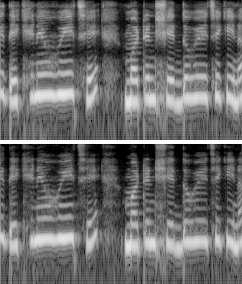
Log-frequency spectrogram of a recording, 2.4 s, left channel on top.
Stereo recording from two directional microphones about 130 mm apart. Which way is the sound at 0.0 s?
45° right (ahead or behind).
